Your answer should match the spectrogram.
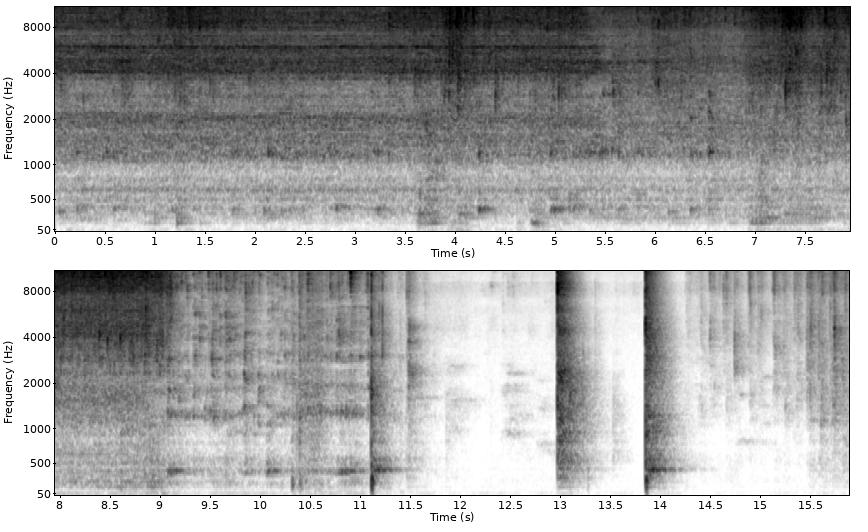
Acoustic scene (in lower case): restroom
